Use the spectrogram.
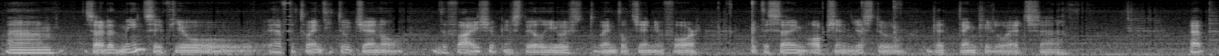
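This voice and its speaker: A man giving an informal hands-on technical tutorial, speaking haltingly as he searches for words. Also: mid-range voice, big pitch swings, gravelly, a little hiss or hum. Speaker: presenter of a radio repair tutorial.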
